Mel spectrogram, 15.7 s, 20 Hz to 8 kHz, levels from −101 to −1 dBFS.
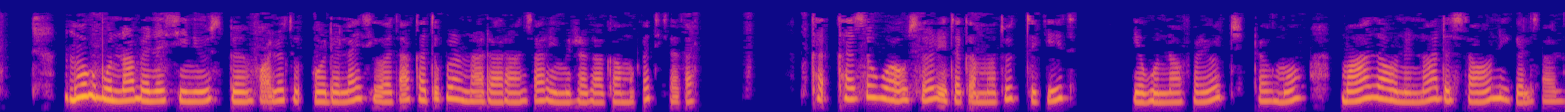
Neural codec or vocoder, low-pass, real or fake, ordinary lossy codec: none; 7.2 kHz; real; MP3, 24 kbps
